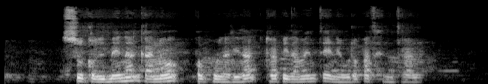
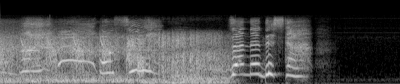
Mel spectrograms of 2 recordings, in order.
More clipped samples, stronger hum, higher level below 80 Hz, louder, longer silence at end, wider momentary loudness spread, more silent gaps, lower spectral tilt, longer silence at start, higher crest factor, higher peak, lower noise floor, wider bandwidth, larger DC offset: neither; neither; second, -60 dBFS vs -34 dBFS; about the same, -15 LUFS vs -13 LUFS; second, 0.65 s vs 0.9 s; first, 12 LU vs 5 LU; neither; about the same, -4.5 dB/octave vs -3.5 dB/octave; about the same, 0.05 s vs 0 s; about the same, 16 dB vs 14 dB; about the same, 0 dBFS vs 0 dBFS; second, -47 dBFS vs -53 dBFS; first, 16 kHz vs 11 kHz; second, under 0.1% vs 0.2%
